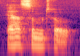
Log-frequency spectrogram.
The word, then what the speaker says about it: asymptote: of our essential questions asymptote it's pronounced with a silent P and an asymptote is a line that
